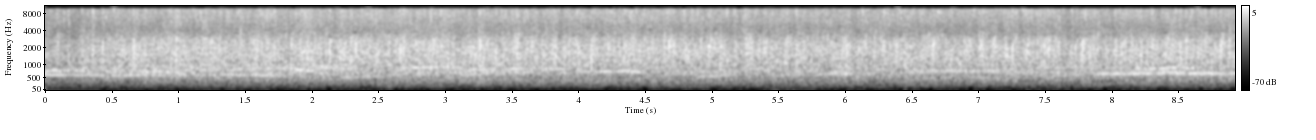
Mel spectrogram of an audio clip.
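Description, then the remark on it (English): An audience claps their hands in a dense, steady roar of applause that holds loud and continuous for the full nine seconds, with no pauses or individual claps standing out. “I'm only going to call on you one time tonight, but if you're going to clap your hands, let heaven hear you.”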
